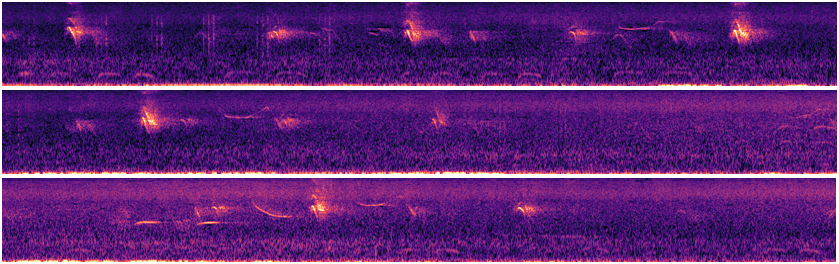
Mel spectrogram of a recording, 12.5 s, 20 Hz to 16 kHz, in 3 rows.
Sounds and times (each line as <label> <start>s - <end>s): gentle breeze 0.0s - 12.5s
